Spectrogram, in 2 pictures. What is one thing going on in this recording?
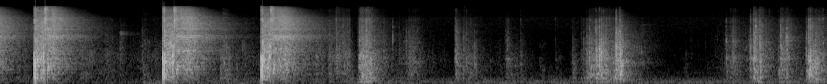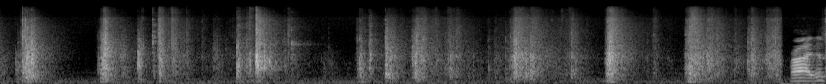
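A pneumatic staple gun fires with sharp, rapid bangs.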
